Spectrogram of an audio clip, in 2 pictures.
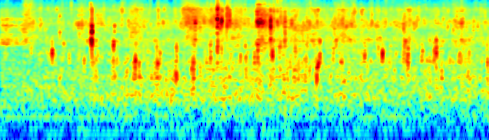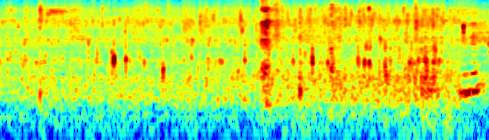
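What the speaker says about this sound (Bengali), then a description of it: "খিচুড়িতে বলক উঠে গেছে।" Vegetable khichuri bubbles and gurgles in a pot as it comes to a boil, a steady close churning of liquid with occasional louder pops and no talking.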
